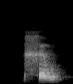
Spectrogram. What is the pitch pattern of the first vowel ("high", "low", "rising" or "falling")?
rising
